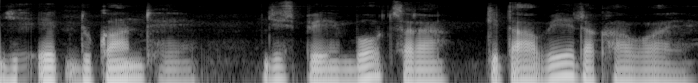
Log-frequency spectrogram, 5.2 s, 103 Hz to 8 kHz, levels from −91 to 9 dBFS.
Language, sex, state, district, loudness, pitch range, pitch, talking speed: Hindi, male, Arunachal Pradesh, Lower Dibang Valley, -19 LUFS, 105-120 Hz, 110 Hz, 125 wpm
